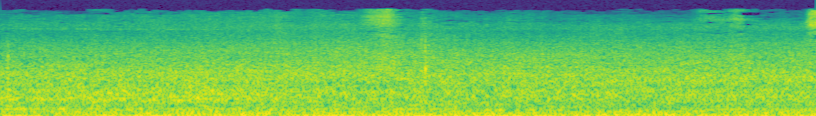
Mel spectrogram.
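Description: Steady low outdoor rumble of street traffic.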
